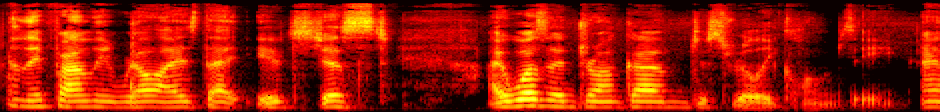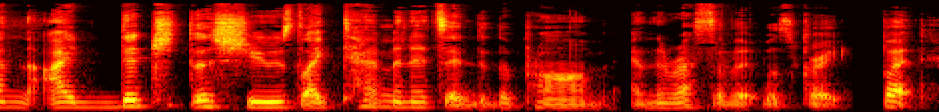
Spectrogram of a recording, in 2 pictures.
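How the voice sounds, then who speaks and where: A woman's voice: fairly low pitch, fairly even intonation, moderate pace, creaky, fairly bright tone, slightly rough. A young woman giving a personal faith testimony in an earnest, emotional and self-deprecating way.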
